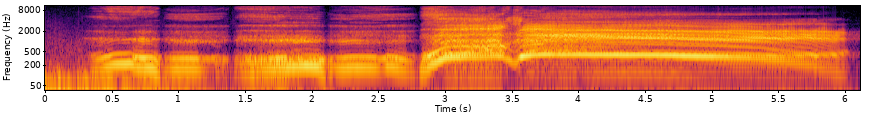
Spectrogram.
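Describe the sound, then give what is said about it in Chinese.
A human voice imitates a giant's loud roar: a few short, guttural groaning bursts, then one long, loud, strained roar that is held for several seconds and slowly trails off. “格洛普把身子弯下一点，大吼一声。”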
